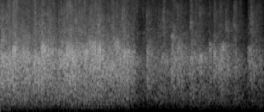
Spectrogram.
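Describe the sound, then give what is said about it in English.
Audience applause welcoming an author to the stage at a book talk: loud, dense clapping that holds steady and then thins out toward the end. “Please give a warm welcome to David Weinberger.”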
